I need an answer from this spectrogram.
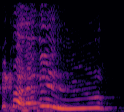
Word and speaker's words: Molyneux: He's Molyneux. You gotta say it in a French way.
